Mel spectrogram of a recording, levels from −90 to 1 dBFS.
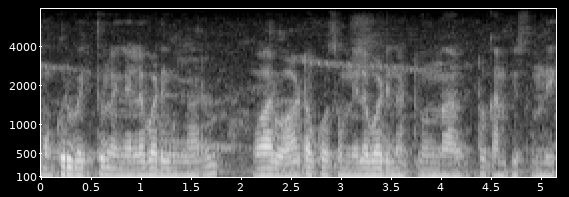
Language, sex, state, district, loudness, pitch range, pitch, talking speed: Telugu, male, Telangana, Mahabubabad, -19 LUFS, 120-125 Hz, 120 Hz, 130 wpm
